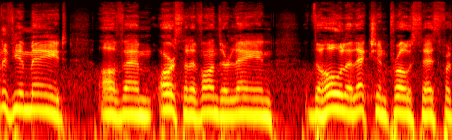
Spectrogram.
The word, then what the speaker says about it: von der Leyen: Okay, well, first of all, just on the pronunciation, it's Ursula von der Leyen. Von der Leyen, which I suppose is ironic. Von der Leyen. Or von der Lioness, maybe we should call her.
